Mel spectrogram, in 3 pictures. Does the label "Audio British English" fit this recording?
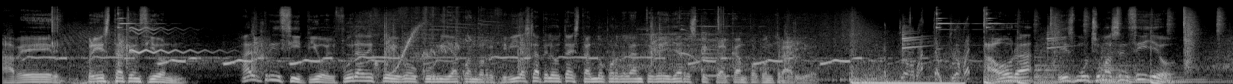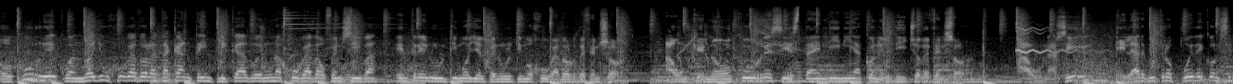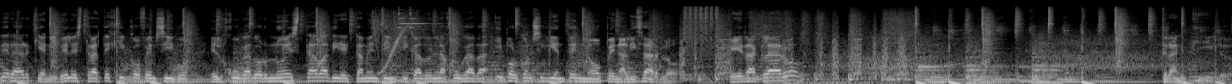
No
